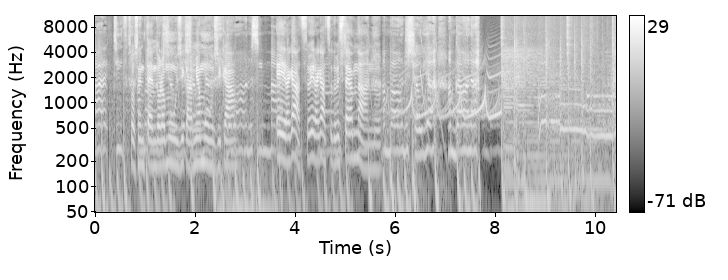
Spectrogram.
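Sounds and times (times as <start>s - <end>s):
speech: 0.4s - 7.8s
sirens: 5.8s - 10.4s.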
